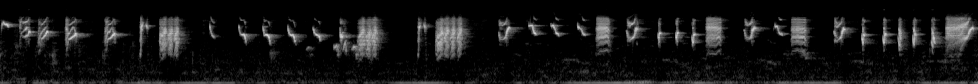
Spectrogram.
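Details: Long-tailed shrike singing energetically, used to stir birds into song: a long, rapid stream of sharp chips, whistled slurs and buzzy bursts delivered almost without a break, loud and varied throughout.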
